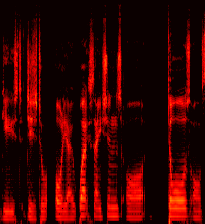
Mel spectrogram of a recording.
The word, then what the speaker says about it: DAW: digital audio workstations or doors or think some people have pronounced them the dowels I choose door but the thing I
